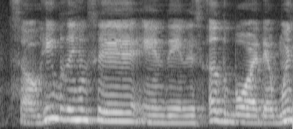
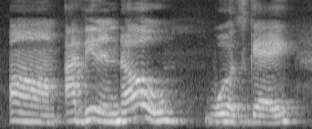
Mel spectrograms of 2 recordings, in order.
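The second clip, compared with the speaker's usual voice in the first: ordinary delivery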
